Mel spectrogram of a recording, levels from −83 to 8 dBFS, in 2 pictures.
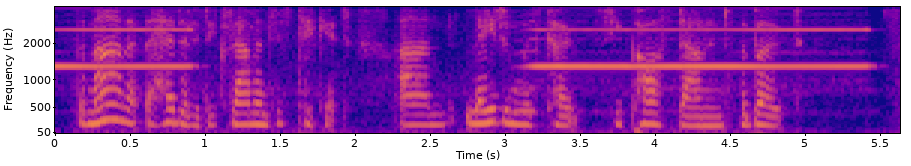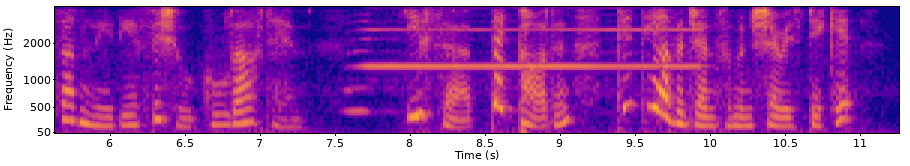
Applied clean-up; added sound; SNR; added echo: none; Wind instrument, woodwind instrument; 7 dB; none.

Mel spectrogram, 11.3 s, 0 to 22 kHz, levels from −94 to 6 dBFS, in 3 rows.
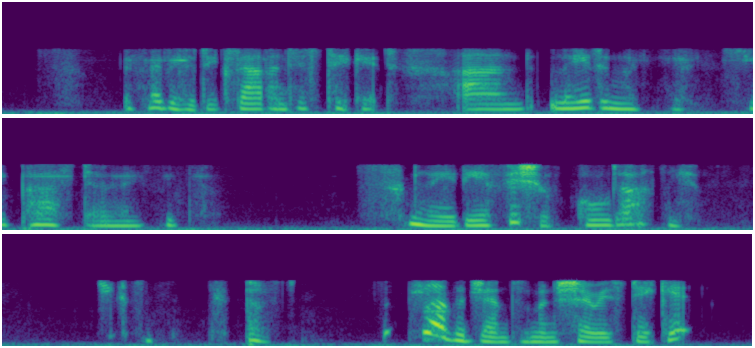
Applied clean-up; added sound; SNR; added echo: neural diffusion model UNIVERSE++.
